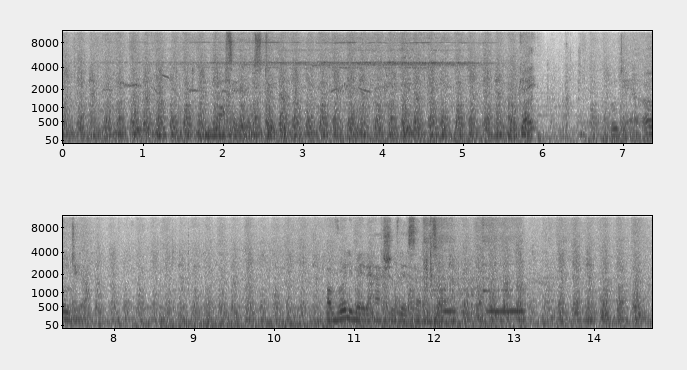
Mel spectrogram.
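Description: A steam locomotive chuffs in a quick, steady rhythm.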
